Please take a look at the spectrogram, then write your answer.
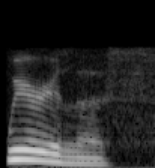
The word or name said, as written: weariless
